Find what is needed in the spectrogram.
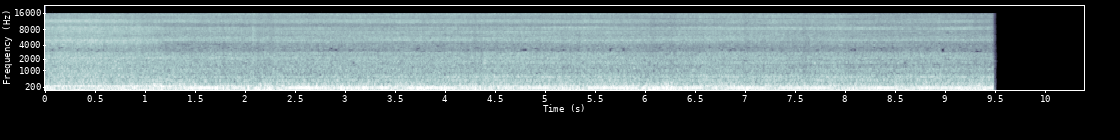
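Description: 1987 Volvo Penta AQ211A four-cylinder marine engine idling steadily at minimum rpm, warmed up with its electric choke fully open. Its note steps down slightly about a second in. The sound cuts off suddenly near the end.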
